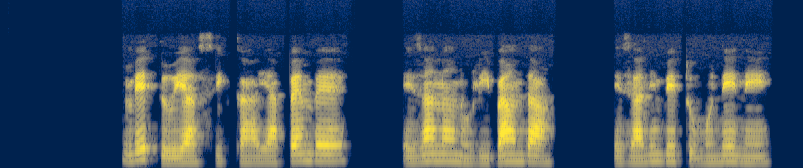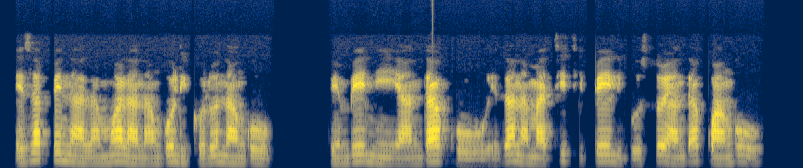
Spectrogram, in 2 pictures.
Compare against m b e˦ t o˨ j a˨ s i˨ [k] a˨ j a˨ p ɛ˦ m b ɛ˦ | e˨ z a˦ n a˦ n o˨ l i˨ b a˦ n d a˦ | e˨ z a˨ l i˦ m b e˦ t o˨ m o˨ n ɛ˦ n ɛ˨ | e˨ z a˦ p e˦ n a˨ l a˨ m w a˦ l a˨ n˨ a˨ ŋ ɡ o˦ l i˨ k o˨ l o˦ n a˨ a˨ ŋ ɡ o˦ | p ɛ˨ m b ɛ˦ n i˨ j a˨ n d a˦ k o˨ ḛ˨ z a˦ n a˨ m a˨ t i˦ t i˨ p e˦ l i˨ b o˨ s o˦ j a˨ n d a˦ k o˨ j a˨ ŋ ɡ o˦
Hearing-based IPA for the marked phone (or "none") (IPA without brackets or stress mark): k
